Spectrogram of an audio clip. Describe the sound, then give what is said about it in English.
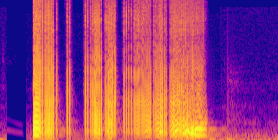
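A loud fart rips out in a few quick sputtering bursts, then one long buzzy stretch before cutting off, with no voices around it. “I love you more than I hate your farts.”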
